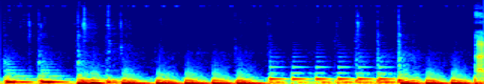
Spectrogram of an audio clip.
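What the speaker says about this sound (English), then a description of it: "Also in the intro I have this simple bass sound made in Faceplant," Simple synth bass made in Phase Plant, playing a bouncy repeating pattern of short low notes that shifts pitch midway, loud and upfront with no talk.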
